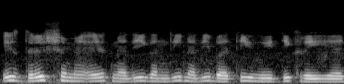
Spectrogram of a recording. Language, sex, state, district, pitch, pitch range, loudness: Hindi, male, Jharkhand, Ranchi, 155 Hz, 145-165 Hz, -17 LUFS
